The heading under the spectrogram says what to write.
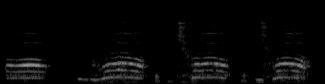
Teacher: মহাপ্রাণ বর্ণ যেটা দ্বিতীয় আর চতুর্থ, যেখানে নিঃশ্বাস যুক্ত হয়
